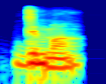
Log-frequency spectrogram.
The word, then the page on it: dimer: Indian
